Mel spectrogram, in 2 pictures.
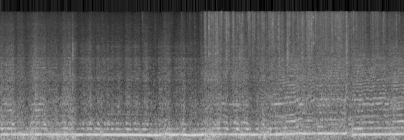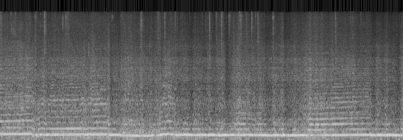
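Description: Renault Clio RS rally car's engine heard from inside the cabin, running hard at high revs; its pitch stays high and steady, dipping and climbing back in small steps several times as the driver shifts and lifts.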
